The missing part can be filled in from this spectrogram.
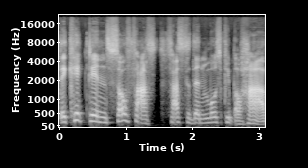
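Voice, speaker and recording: On a very clean recording with a silent background, a woman's fairly low voice carries vocal fry and very wide pitch swings, the sound dry and close with no echo. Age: 60s. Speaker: interviewee sharing health results. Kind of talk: interview testimony.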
